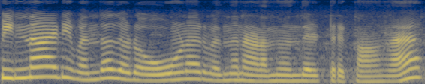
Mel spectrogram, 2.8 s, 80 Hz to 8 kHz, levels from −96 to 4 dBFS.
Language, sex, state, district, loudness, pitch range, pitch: Tamil, female, Tamil Nadu, Namakkal, -17 LUFS, 200-295 Hz, 225 Hz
